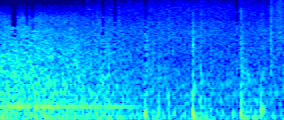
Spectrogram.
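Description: Footsteps run along a dirt path.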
